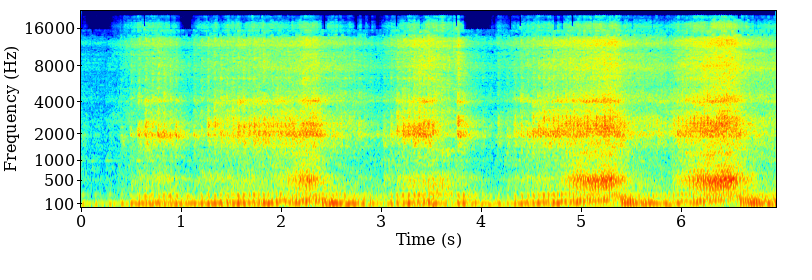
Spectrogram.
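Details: Honda CB100 K5 single-cylinder after engine and electrical refurbishment, started without throttle: fires right up and settles to a steady, unhurried idle with a light mechanical clatter; normal idle.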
